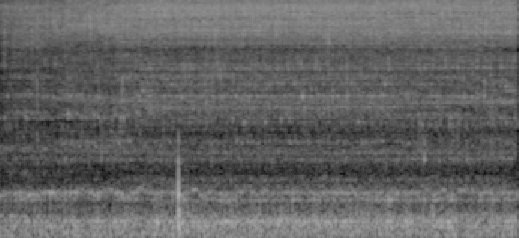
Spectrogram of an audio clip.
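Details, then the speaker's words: Toilet tank refilling at full flow after replacing the refill valve, supply valve fully open. A strong steady water rush, normal, with slight water hammer remaining; owner may adjust the PRV. "So, still a bit of water hammer. I might have to just tweak my PRV just a little bit, but definitely more uh controlled than what it was before."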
